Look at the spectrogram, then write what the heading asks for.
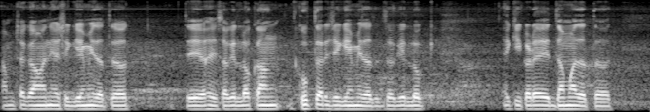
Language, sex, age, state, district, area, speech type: Goan Konkani, male, 18-30, Goa, Pernem, rural, spontaneous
